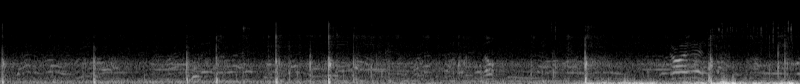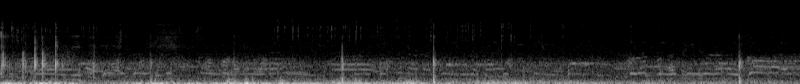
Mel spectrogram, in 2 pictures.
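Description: Basketball bouncing on an outdoor hard court, a scattering of sharp knocks, with players' voices in the background. A loud low rumble comes in about six seconds in and fades out again a few seconds before the end.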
